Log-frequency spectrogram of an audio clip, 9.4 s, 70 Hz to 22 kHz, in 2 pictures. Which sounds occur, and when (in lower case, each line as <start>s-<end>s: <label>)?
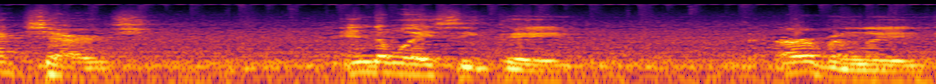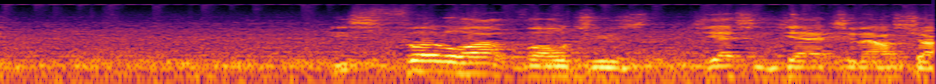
0.0s-0.8s: man speaking
0.0s-9.3s: mechanisms
1.7s-2.9s: man speaking
3.7s-4.7s: man speaking
6.4s-7.9s: man speaking
8.1s-9.3s: man speaking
